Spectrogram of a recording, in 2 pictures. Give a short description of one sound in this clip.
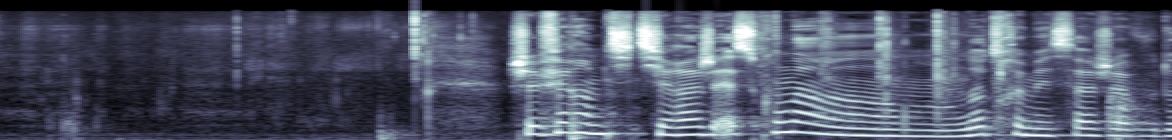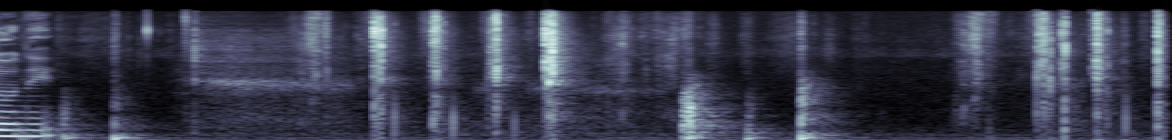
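Cards shuffle and tap softly in a person's hands.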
